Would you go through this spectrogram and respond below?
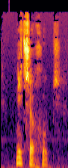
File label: "niet zo goed", Dutch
